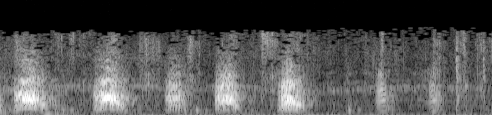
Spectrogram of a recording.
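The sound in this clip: A dog barks at a door: five loud, evenly spaced barks, then a few softer, shorter yips.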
